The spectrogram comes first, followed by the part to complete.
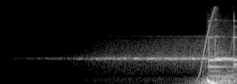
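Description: Intro sound effect: a single steady high-pitched tone under a whooshing riser that swells steadily louder from near silence.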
